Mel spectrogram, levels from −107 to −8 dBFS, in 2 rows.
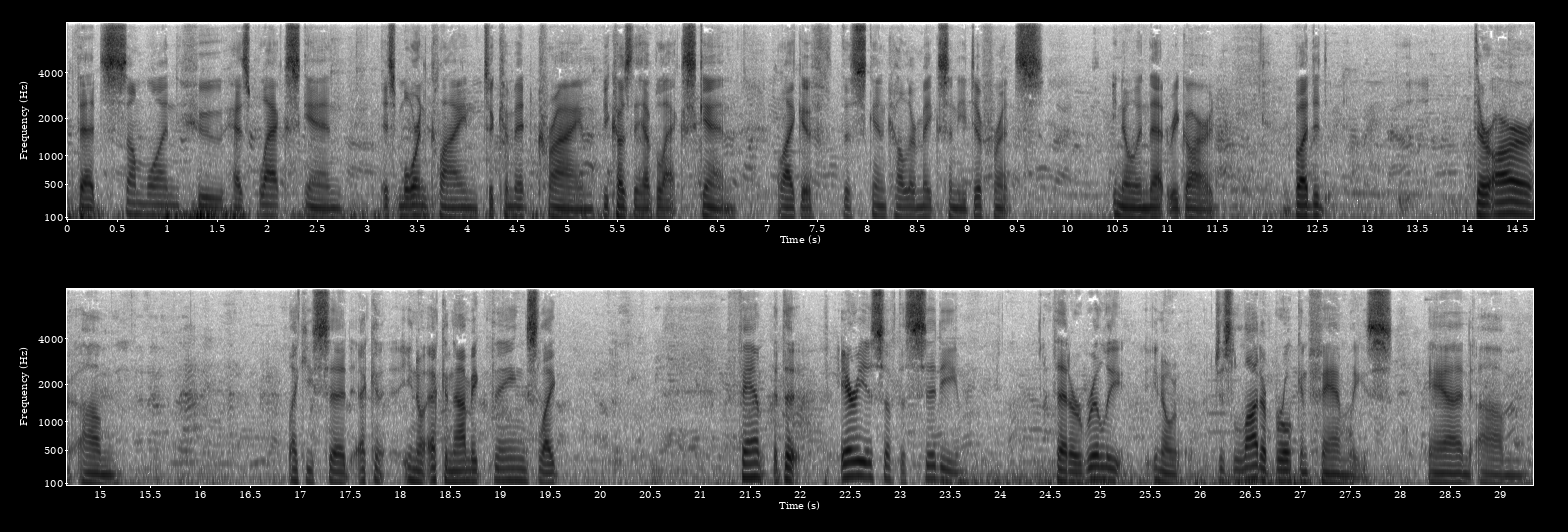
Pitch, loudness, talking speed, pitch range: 110 Hz, -19 LUFS, 130 wpm, 100-120 Hz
